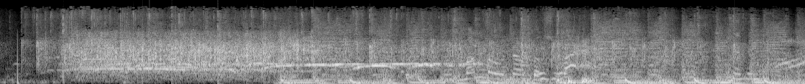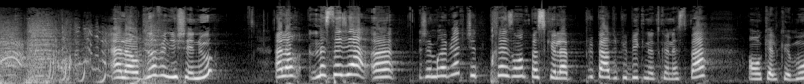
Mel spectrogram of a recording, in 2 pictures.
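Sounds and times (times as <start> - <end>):
audience applause: 0.0 - 8.9
upbeat music with a rhythmic bass line: 2.8 - 9.7
speech: 5.1 - 6.4, 9.2 - 16.0.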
